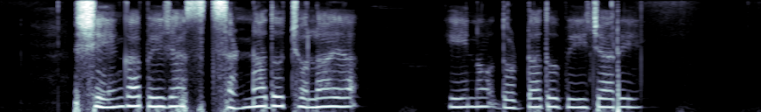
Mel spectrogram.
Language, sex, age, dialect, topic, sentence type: Kannada, female, 25-30, Northeastern, agriculture, question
